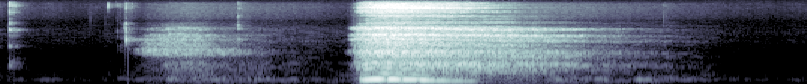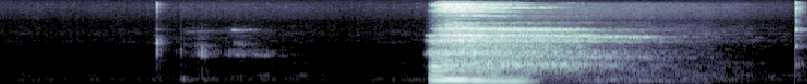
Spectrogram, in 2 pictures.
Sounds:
Sigh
